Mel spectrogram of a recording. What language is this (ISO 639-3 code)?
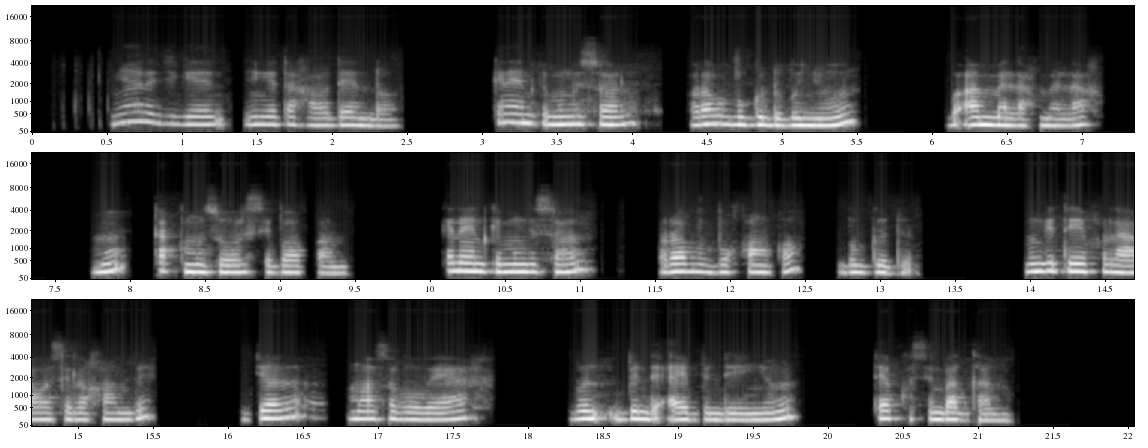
wol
